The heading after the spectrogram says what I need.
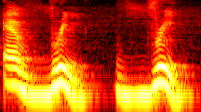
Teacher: por padrão, esse E do meio do every não é pronunciado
